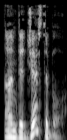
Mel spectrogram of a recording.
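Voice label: "undigestible", British English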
